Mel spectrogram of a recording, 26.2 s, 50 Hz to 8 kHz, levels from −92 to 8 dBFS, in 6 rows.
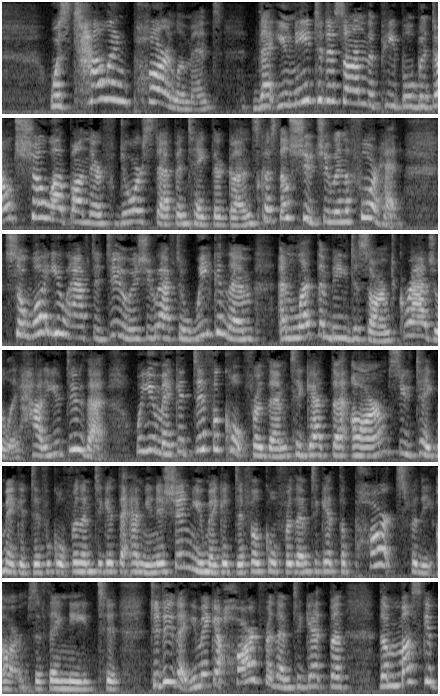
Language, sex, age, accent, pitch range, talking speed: English, female, 30-49, American, 230-345 Hz, 240 wpm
